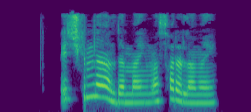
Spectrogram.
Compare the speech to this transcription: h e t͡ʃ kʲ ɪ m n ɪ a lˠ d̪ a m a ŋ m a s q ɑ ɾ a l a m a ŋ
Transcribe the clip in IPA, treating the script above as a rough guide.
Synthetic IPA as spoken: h e t͡ʃ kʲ ɪ m n ɪ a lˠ d̪ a m a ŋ m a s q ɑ ɾ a l a m a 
